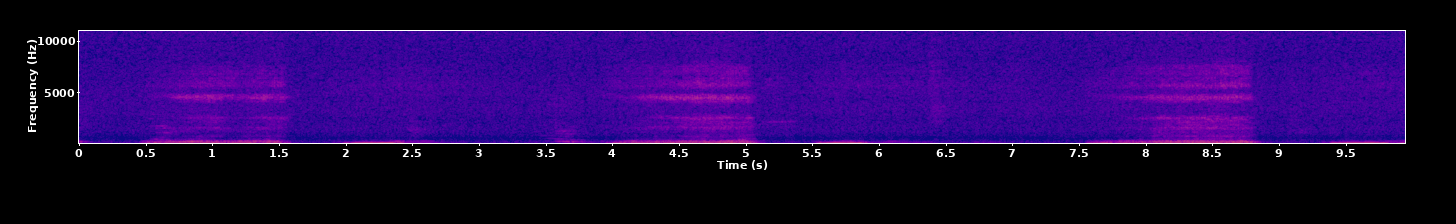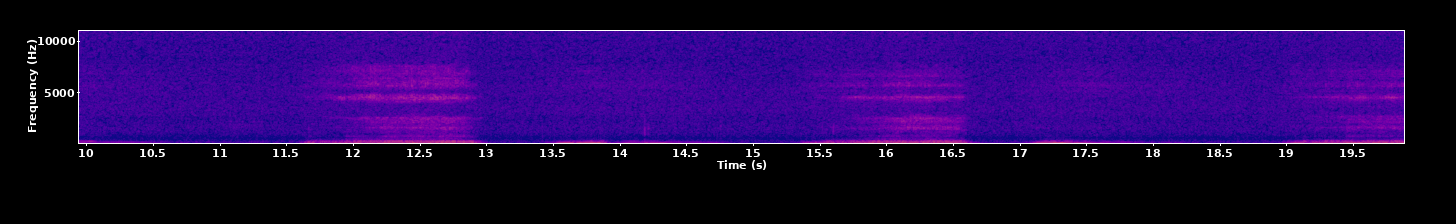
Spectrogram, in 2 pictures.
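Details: Sleeping beagle named Chipi snoring steadily: rhythmic cycles of a short, gurgling intake and a heavier, drawn-out rasping snore, about sixteen cycles a minute over twenty seconds, with no other sounds intruding.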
